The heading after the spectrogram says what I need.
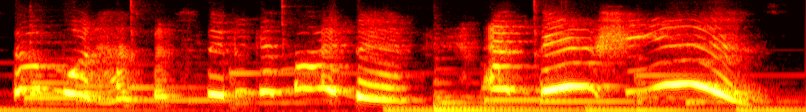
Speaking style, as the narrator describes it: Baby Bear cried in his wee little voice

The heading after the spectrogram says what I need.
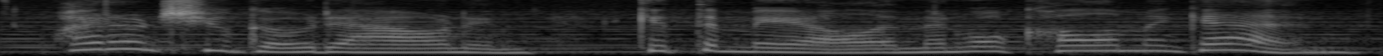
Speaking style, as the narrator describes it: said soothingly

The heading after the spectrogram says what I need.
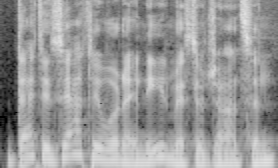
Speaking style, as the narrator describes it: Jeremy said brightly

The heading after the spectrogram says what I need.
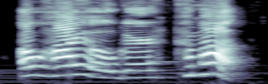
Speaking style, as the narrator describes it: Halfman shouting

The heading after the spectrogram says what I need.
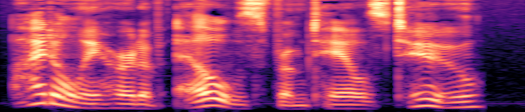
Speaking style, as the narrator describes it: Ilse murmured

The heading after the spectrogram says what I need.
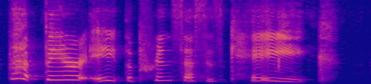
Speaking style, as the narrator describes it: cried Jack

